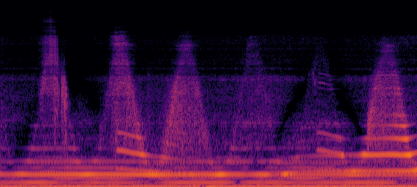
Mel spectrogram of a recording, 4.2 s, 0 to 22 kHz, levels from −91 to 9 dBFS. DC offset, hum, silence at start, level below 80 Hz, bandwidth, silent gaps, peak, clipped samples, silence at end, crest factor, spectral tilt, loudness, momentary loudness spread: 2%; none; 0 s; -50 dBFS; 10.5 kHz; none; -14 dBFS; under 0.1%; 0 s; 14 dB; -7 dB/octave; -32 LUFS; 6 LU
